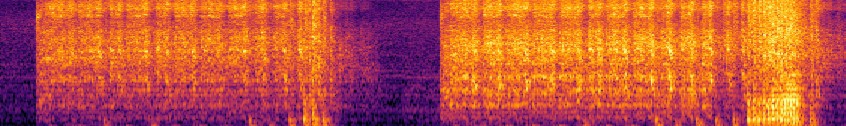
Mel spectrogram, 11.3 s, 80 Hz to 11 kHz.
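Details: Suzuki DRZ400 after a fuel valve change, battery charger on boost, clutch held: long cranking that dies out, a pause, more cranking until it stumbles alive and revs with heavy smoke; hard start, cause not confirmed.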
